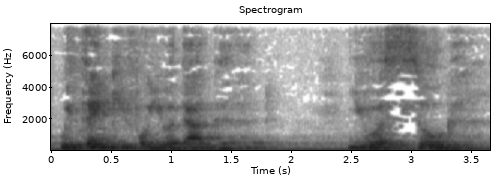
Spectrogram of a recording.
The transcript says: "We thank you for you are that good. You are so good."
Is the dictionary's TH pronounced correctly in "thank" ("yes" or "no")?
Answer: yes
